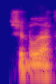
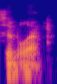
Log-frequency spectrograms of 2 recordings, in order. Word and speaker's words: shibboleth: to to do that it's not that they can't say the word it's that they're used to pronouncing it in a different way shibboleth versus sibila and it tells us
